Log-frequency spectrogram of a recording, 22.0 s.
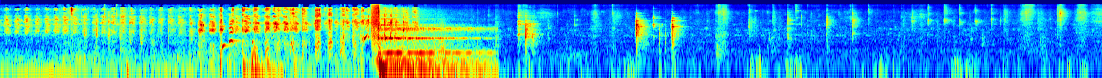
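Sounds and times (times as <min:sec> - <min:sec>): loud steady tone: 0:07.4 - 0:10.0.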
